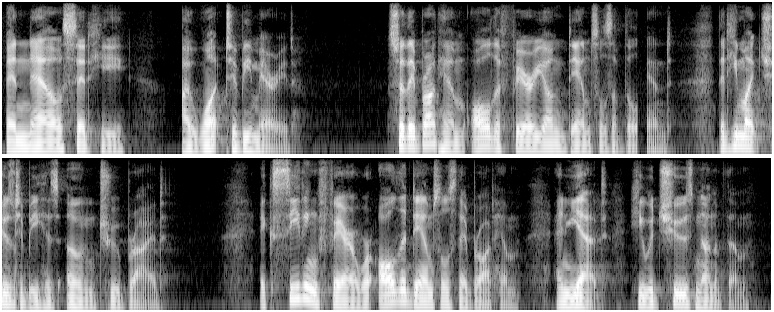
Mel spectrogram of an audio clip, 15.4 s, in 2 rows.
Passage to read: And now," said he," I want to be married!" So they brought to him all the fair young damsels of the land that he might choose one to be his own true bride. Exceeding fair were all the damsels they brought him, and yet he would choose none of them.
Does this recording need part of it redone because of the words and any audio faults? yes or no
yes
